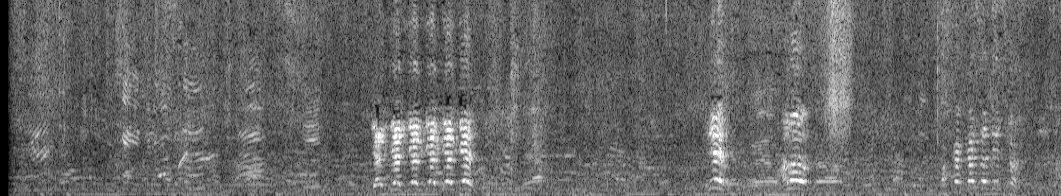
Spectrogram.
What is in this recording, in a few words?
Screaming salesperson, Rotterdam Field Recordings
